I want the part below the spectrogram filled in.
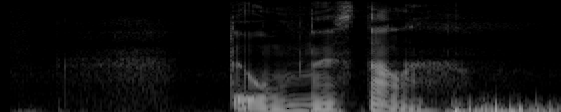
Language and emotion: Russian, neutral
